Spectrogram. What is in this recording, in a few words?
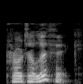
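"protolithic", British English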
